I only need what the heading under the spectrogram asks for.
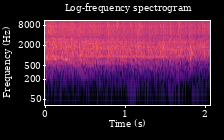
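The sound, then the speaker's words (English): Audience applause welcoming the rapper Black Thought, a dense, even wash of clapping from a crowd that stays steady through the short moment. “Give it up for Black Thought. It's a hero's welcome right there. That's a hero's welcome.”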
